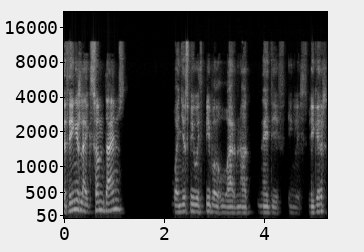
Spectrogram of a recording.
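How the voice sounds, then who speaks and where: A man speaks at a medium pitch. He has a strong Spanish accent. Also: ordinary pitch variation, moderate pace. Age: 30s. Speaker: reptile content creator. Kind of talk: casual chat.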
